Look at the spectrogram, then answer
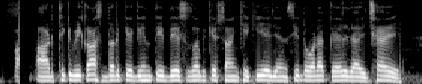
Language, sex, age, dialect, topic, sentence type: Magahi, male, 25-30, Western, banking, statement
